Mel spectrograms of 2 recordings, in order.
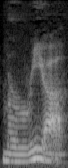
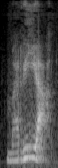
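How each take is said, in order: First: The r is a smooth English r sound. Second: The r is a quick tongue flap. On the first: "English is the only language that would pronounce it as Maria" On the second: "they would say Maria, Maria, that flap"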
